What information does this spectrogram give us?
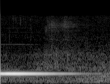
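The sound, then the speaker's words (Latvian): A steady electronic bell tone sounds alone, a single sustained pitch that is loud at first and gradually fades, calling parliament deputies to vote on a proposal. “Lūdzu zvanu.”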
